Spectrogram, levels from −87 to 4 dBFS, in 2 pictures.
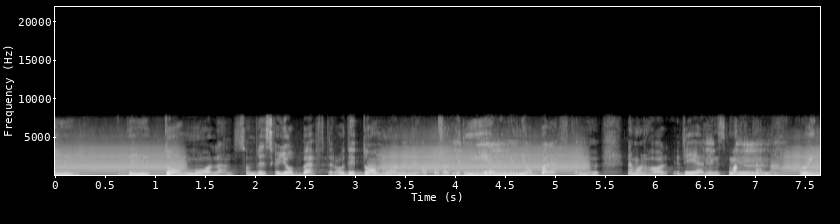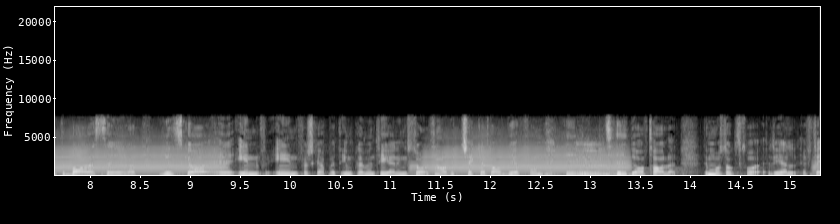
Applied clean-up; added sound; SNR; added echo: none; Trumpet + Cough; 3 dB; none.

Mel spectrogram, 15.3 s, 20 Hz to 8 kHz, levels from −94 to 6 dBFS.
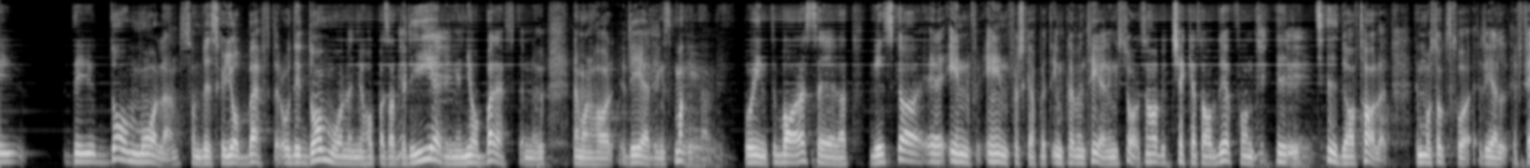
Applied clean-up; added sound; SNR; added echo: neural mask model DeepFilterNet 3.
